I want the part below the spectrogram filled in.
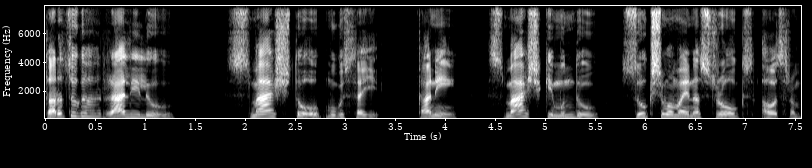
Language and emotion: Telugu, neutral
